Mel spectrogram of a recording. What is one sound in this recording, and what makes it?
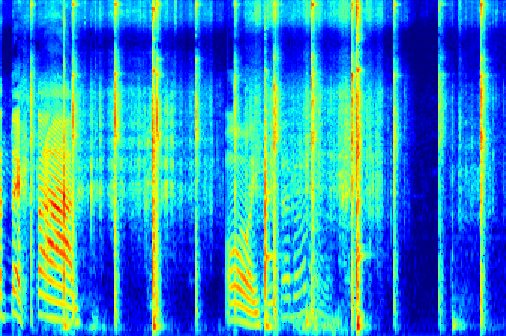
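A hammer strikes a steel chisel against stone with sharp ringing clinks.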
